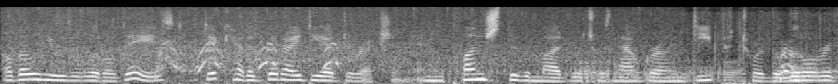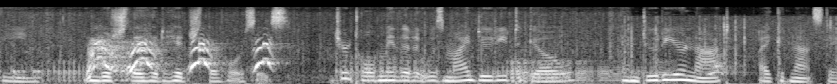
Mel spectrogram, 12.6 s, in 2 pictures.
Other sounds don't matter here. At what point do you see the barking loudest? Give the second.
8 s.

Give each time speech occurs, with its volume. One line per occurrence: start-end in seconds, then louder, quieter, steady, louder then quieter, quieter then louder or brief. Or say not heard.
0.0-12.5 steady.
